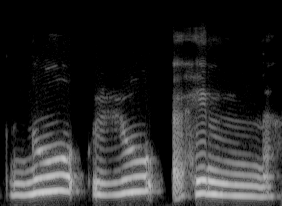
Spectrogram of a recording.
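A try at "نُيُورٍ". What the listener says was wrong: le ra, il y a un problème de prononciation avec le ra. Parce que moi j'entends Nouyouhin. Moi c'est ce que j'entends. c'est alors que c'est Nouyourin. Rin. on roule bien la langue. Par exemple, je vais dire ra, rou, ri.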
